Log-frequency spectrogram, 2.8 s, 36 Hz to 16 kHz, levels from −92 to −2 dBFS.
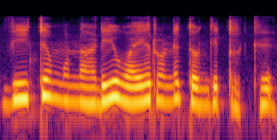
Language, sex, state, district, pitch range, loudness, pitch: Tamil, female, Tamil Nadu, Nilgiris, 180-215 Hz, -14 LUFS, 190 Hz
